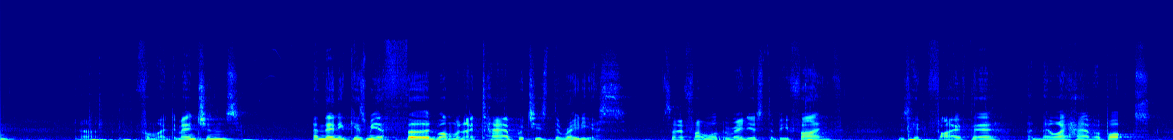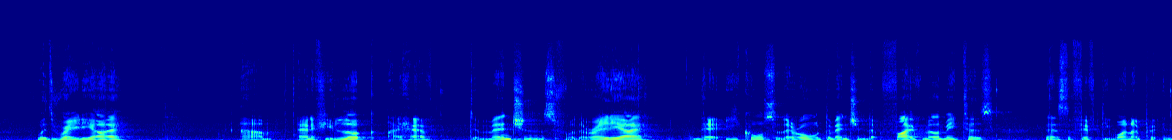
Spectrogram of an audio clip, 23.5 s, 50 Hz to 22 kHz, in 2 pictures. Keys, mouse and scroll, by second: 0.7-3.1 typing, 8.0 typing, 9.3 Return, 14.6 right click, 15.1 typing, 16.1-18.2 drag, 16.8 typing, 21.7 click.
